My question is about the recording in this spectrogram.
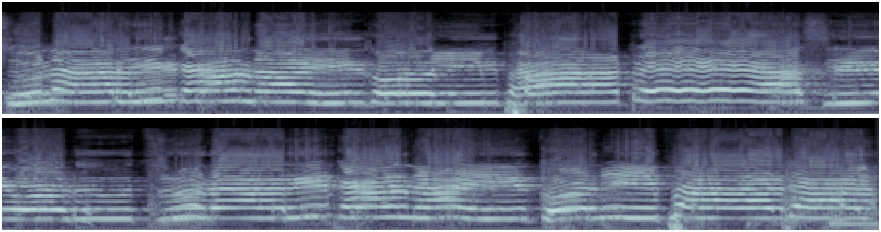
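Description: Female vocals singing a Banjara wedding song without drum accompaniment, in high sustained phrases that break every half second or so.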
